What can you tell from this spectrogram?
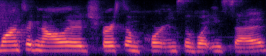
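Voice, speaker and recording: With a New York accent, a woman speaks at a medium pitch. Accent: New York City. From South Bronx, New York City. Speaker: lawyer, webinar panelist. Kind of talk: panel discussion. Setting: video call webinar.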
